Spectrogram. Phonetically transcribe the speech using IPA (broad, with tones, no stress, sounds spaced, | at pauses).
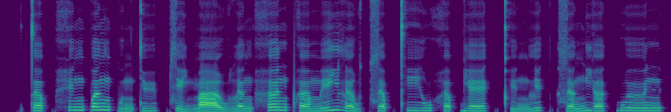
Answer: t̪ ɐ˧ p̚ h ɪ˥ ŋ p ɐ˥ ŋ p ʊ˨˩ ŋ t̪ yː˨˥ p̚ s e˨˩ j m aː˨˩ w l ɐ˧ ŋ h ɐ˥ n pʰ ɐ˨˧ m e˥ j l ɐ˨˩ w t͡s ɐ˨ p̚ t̪ʰ iː˧ w h ɐ˨ p̚ j ɛː˨˥ k̚ pʰ ɪ˨˩ ŋ l ɪ˥ k̚ t͡s ɐ˨˥ ŋ j ɐ˨˥ k̚ w ɵ˧ n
